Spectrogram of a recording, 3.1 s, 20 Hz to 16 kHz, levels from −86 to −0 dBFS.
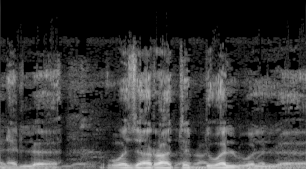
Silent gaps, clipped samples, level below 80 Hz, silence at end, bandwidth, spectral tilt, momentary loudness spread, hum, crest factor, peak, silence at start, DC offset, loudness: none; under 0.1%; -42 dBFS; 0 s; 13 kHz; -5 dB/octave; 14 LU; none; 18 dB; -4 dBFS; 0 s; under 0.1%; -22 LUFS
